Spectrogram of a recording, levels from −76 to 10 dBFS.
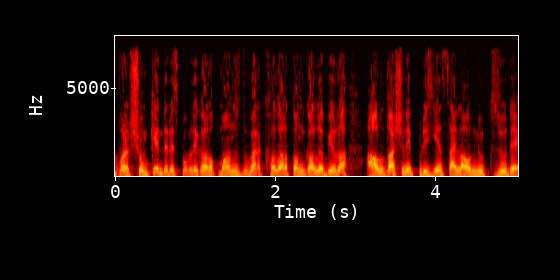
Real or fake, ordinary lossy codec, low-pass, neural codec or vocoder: fake; none; 7.2 kHz; codec, 16 kHz, 0.4 kbps, LongCat-Audio-Codec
